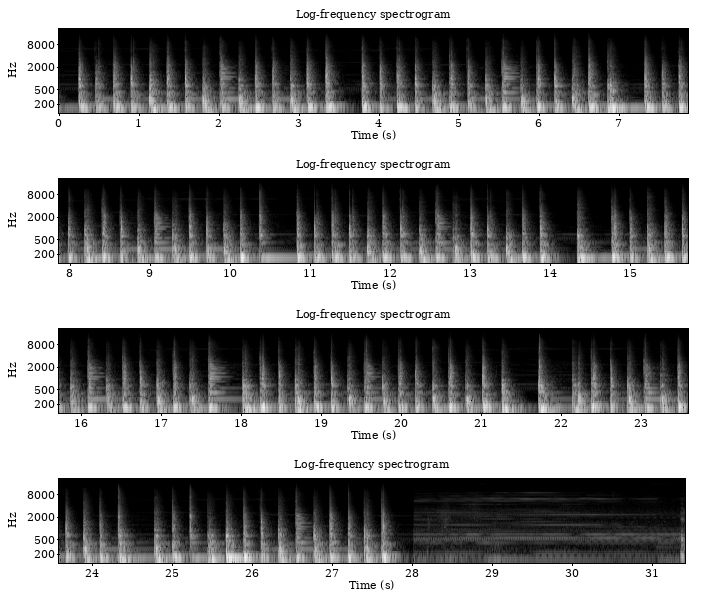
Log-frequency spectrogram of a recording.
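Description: A mridangam, the double-headed South Indian barrel drum, is played by hand in rapid, continuous strokes, running through its basic beginner stroke exercises one after another. The playing comes in phrases of about three and a half seconds, each with a short break, and stops about two seconds before the end.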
